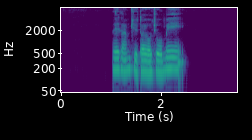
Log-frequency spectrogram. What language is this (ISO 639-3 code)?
yue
